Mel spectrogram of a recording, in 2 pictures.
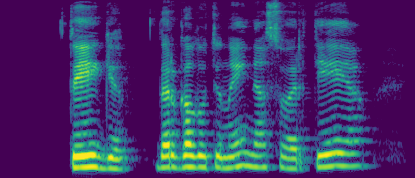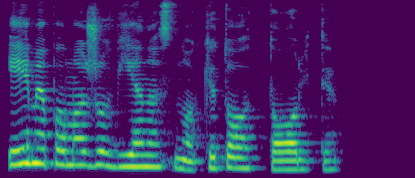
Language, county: Lithuanian, Vilnius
